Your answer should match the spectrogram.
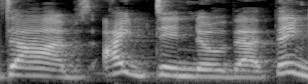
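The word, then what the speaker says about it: Doubs: It's pronounced Dubes, right? Max Muncy gets it done. Let's go. All good, Brody. All good. All good. Right, what a shame. Why the bunts is still at 0. Get out of here, Constant. Dobbs. It's pronounced Dobbs.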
